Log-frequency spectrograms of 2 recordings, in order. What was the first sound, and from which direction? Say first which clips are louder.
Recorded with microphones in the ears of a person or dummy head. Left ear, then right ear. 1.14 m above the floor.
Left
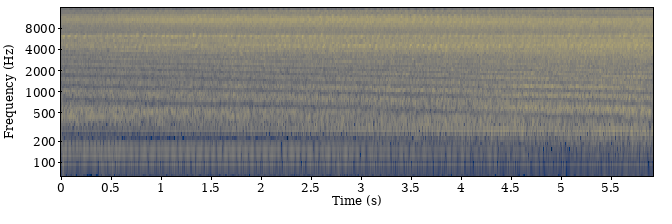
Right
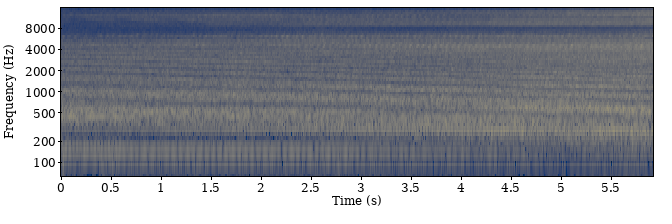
A drone: left 15 dB; 75° left (ahead or behind).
